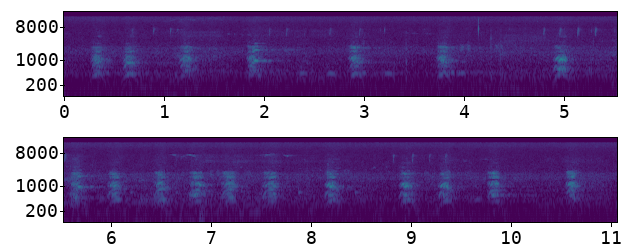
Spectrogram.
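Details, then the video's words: Illyrian Shepherd and Presa Canario mix dogs barking continuously, short barks roughly every half second, some in quick pairs, over a hissy outdoor background. "illyrian shepherd vs presa canario mix"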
